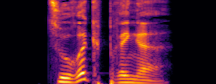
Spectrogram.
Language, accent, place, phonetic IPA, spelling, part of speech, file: German, Germany, Berlin, [t͡suˈʁʏkˌbʁɪŋə], zurückbringe, verb, De-zurückbringe.ogg
- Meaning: inflection of zurückbringen: 1. first-person singular dependent present 2. first/third-person singular dependent subjunctive I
